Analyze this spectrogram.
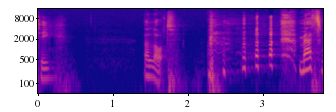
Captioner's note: laughing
